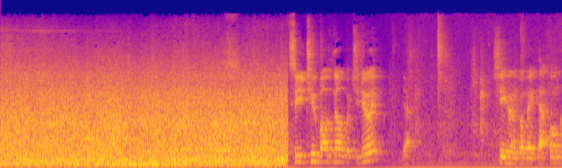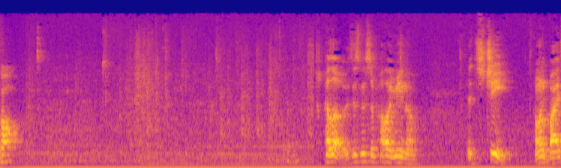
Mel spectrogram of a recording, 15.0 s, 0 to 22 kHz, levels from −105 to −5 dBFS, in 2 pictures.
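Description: Chunks out of order at 9.36 s: one short block of about 5.8 ms arrived one chunk late and played after the block that should have followed it. Nothing is missing, but the swapped order leaves three hard joins, heard as a tiny jumbled flicker.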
